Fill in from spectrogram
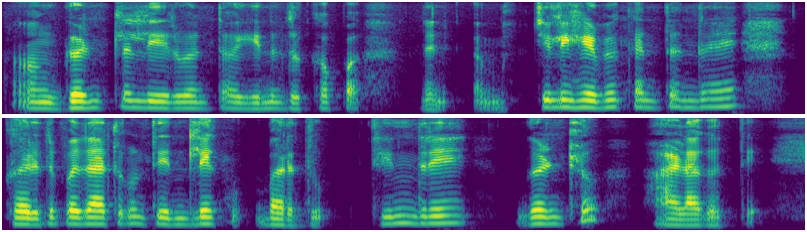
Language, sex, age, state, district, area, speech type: Kannada, female, 45-60, Karnataka, Shimoga, rural, spontaneous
